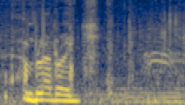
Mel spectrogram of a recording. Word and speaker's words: Ampilatwatja: Ampilatwatja. You don't spell it like that.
